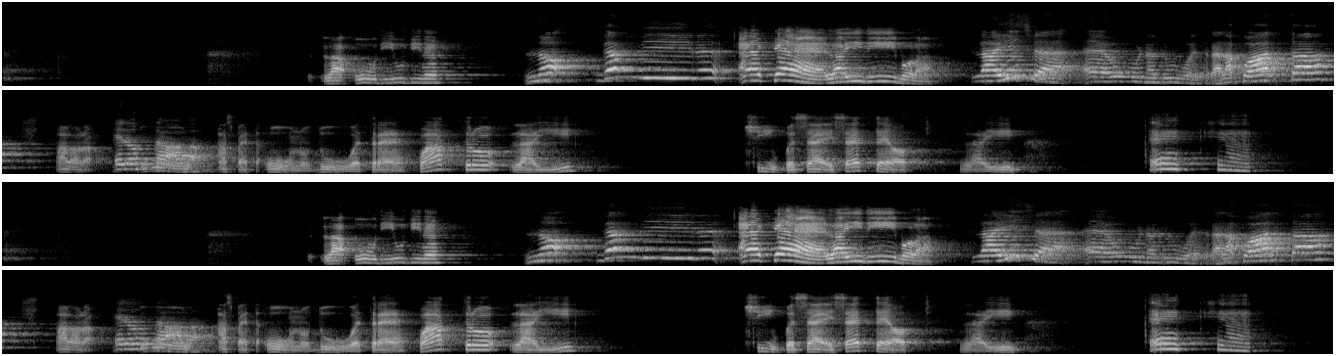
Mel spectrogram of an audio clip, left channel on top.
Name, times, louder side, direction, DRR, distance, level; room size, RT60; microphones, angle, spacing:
voice 1, 3.2-4.4 7.4-9.3 13.9-14.2 14.7-19.1 20.8-22.4 22.9-23.5 24.8-25.1 25.5-25.8, right 2 dB, 10° right, 12 dB, 0.3 m, -23 dB
voice 2, 5.2-5.6 5.9-7.2 9.7-13.3 14.4-15.4, left 2 dB, 80° left, 3 dB, 1.6 m, -22 dB
12.5 x 4.9 x 6.7 m, 1.3 s
head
